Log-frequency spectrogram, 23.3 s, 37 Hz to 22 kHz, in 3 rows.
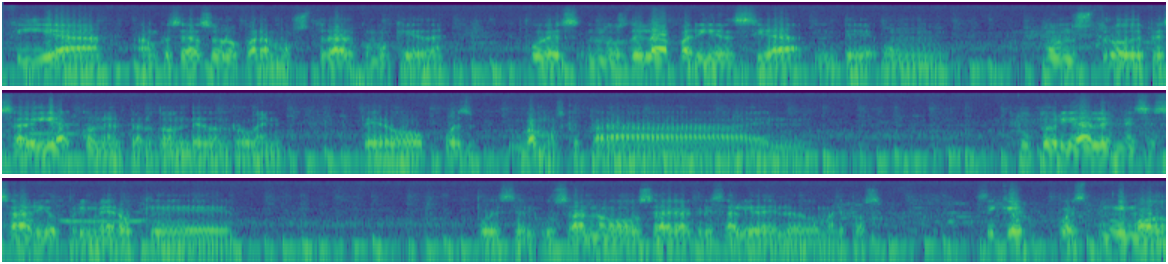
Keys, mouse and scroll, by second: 0.7 click, 1.4 click, 3.0 click, 3.8 click, 8.6 click, 11.1 click, 12.4 click, 13.2 click, 15.4 click, 20.6-23.2 middle drag.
